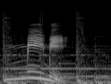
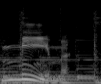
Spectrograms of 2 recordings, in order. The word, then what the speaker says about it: meme: word on the Internet many folks around the world use two syllables and say Mimi but you should really just use one syllable and pronounce it as meme let's do some role-playing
